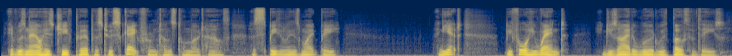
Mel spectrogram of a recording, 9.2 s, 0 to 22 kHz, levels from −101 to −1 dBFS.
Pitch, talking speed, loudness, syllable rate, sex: 110 Hz, 195 wpm, -16 LUFS, 6.5 syllables/s, male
